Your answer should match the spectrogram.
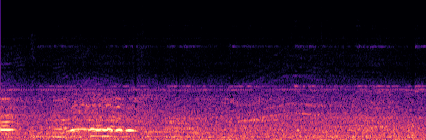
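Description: A person's high, wavering voice, held for about half a second around a second in, over a steady background hum.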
